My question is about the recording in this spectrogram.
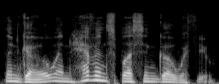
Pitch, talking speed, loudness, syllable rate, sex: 135 Hz, 220 wpm, -17 LUFS, 4.8 syllables/s, male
